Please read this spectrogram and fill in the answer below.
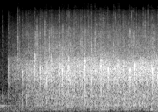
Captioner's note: applauding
